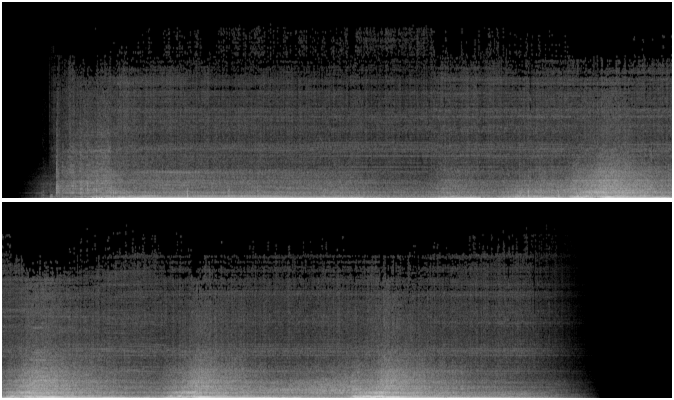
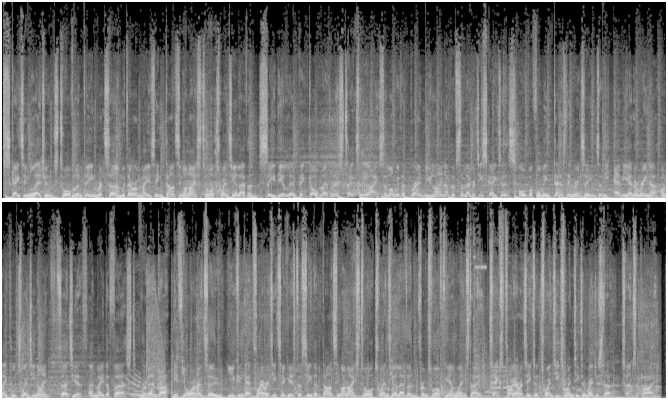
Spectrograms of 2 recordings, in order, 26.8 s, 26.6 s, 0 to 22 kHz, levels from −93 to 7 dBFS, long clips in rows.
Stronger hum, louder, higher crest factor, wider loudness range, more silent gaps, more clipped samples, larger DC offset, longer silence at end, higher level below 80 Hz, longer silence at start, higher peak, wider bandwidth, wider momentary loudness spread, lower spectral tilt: neither; second, -21 LUFS vs -10 LUFS; first, 18 dB vs 10 dB; first, 11 LU vs 2 LU; neither; neither; neither; first, 2.2 s vs 0.1 s; about the same, -24 dBFS vs -20 dBFS; first, 1.1 s vs 0 s; about the same, -2 dBFS vs 0 dBFS; second, 14.5 kHz vs over 20 kHz; first, 18 LU vs 4 LU; first, -7 dB/octave vs -4 dB/octave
